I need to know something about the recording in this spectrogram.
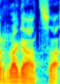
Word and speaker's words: ragazza: with a Sicilian accent, I would say la ragazza and double the R in pronunciation. So a very strong R at the beginning of words is typical of a Sicilian accent.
